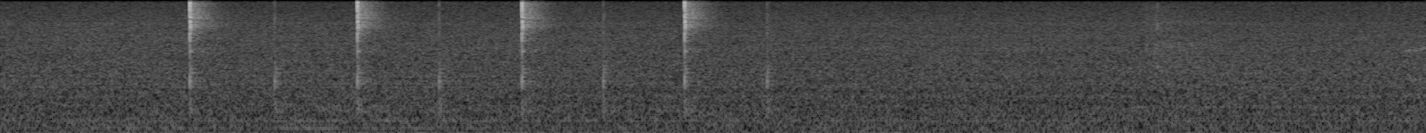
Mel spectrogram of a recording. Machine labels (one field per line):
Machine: valve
